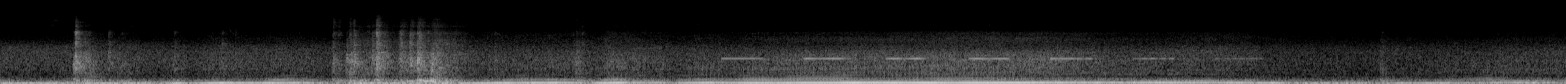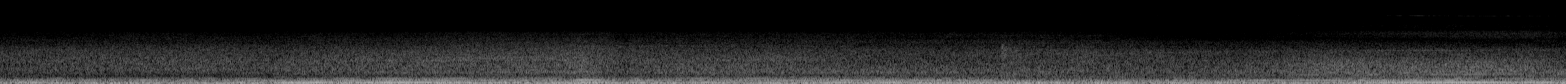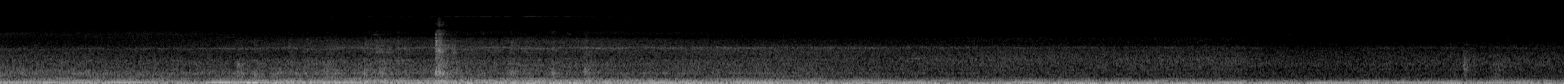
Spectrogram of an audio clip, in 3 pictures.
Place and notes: container terminal, Ljubljana - loading, vehicle at work
a specialized vehicle is moving containers from a train to a vans
(Sony PCM D50, DPA4060)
